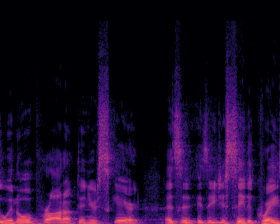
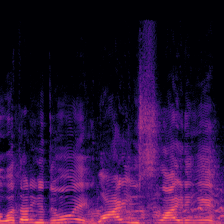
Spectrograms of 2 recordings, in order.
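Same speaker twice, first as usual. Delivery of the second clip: high-pitched flamboyant Persian man; sultry-silly flamboyant Persian impression; 6 semitones higher than usual. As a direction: imitate a showy Persian salesman, pitched up. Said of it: "Persians are the flamboyant Middle Eastern".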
